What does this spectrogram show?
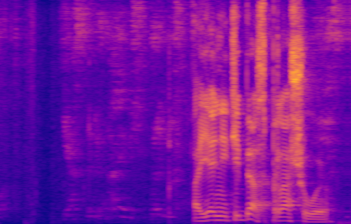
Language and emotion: Russian, angry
